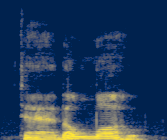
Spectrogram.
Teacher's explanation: the letter ba has a fatha, so the lam has to be velarized with tafkheem.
